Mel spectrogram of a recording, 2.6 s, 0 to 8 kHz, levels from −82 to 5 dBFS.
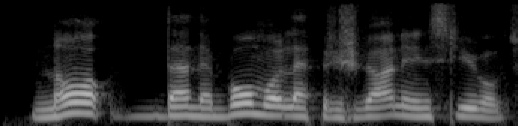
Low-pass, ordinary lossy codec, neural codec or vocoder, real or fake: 7.2 kHz; none; codec, 16 kHz, 0.8 kbps, ZipCodec; fake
